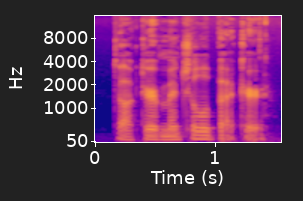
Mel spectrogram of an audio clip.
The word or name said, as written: Dr. Mitchell Becker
